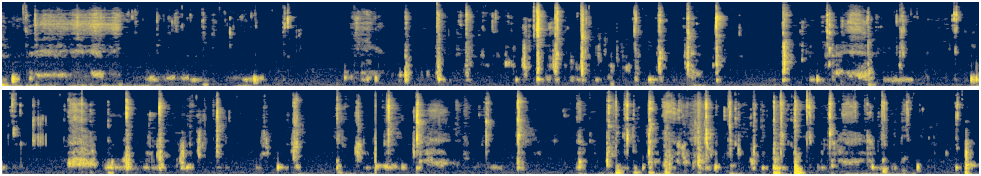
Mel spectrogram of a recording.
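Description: A person chewing and eating food, quiet, with irregular sharp clicks and a few short crackly stretches.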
